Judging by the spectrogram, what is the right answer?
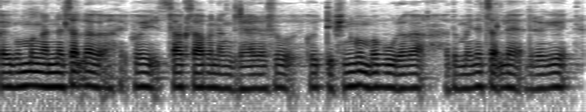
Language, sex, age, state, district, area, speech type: Manipuri, male, 18-30, Manipur, Bishnupur, rural, spontaneous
